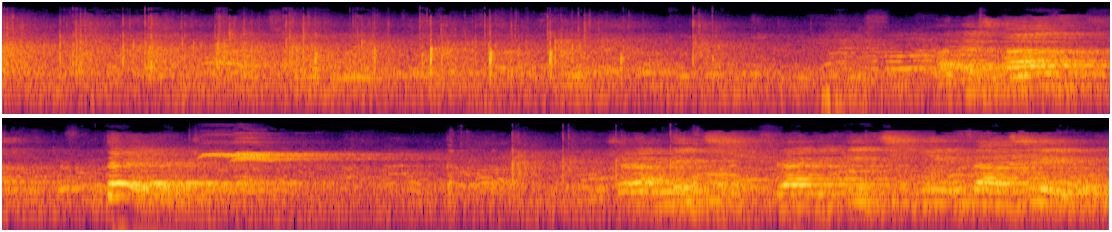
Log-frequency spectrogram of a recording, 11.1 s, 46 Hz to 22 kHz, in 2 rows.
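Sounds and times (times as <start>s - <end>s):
sports hall noise: 0.0s - 11.0s.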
